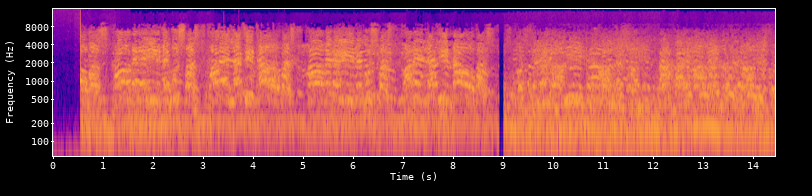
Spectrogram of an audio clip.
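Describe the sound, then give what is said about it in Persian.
Funeral mourners in Sanandaj, Kurdistan, chant protest slogans against the Islamic Republic and its leader. The massed chanting is loud and rhythmic, with one short break partway through. “در مراسم خاکسپاری اونها حاضران شعارهای اعتراضی علیه حکومت جمهوری اسلامی و رهبر جمهوری اسلامی ایران سر دادن. الان میتونیم صدای تعدادی از اونها رو بشنویم.”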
